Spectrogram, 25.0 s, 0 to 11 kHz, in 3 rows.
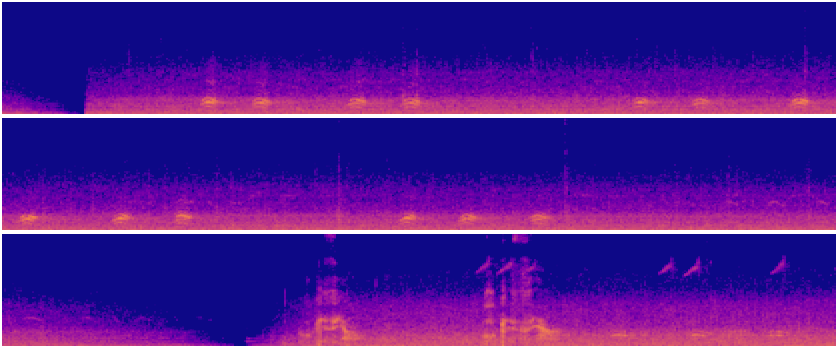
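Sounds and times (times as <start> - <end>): crow cawing: 2.0 - 2.8, 3.4 - 4.3, 6.3 - 7.2, 7.9 - 8.8, 9.4 - 10.4, 12.3 - 13.9, 22.8 - 24.6.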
